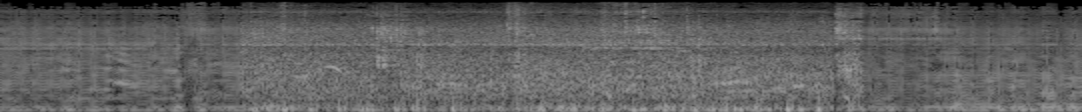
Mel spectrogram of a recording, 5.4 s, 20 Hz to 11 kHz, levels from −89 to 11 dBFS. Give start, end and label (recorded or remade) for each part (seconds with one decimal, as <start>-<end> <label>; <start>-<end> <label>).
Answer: 0.0-1.2 remade; 1.2-4.3 recorded; 4.3-5.4 remade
